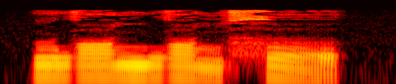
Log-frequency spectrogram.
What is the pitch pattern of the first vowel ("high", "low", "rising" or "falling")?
high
